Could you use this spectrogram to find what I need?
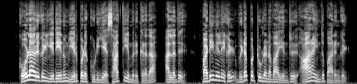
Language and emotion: Tamil, neutral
